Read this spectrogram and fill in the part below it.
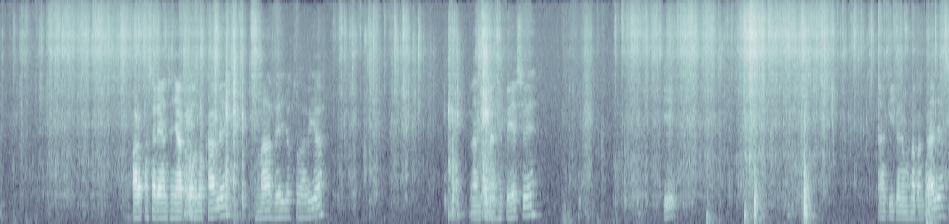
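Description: Cardboard and plastic packaging rustles and crinkles.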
